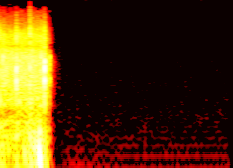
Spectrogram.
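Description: A brief burst of unclear noise, cut off abruptly about half a second in and followed by dead silence: an edit in the recording.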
